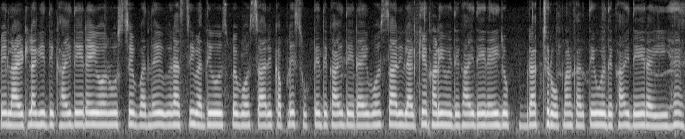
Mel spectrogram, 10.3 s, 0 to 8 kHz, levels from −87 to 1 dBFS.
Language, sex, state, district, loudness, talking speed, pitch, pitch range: Hindi, female, Rajasthan, Churu, -14 LUFS, 245 wpm, 210 Hz, 205-215 Hz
